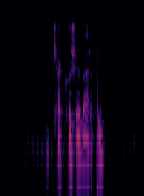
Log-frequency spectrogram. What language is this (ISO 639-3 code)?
fas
